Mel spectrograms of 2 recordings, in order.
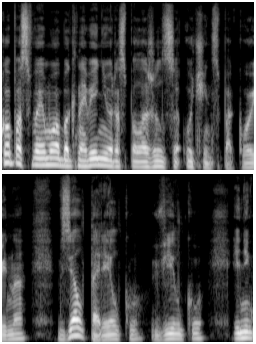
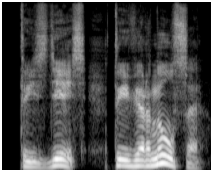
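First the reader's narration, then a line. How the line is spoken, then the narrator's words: Exclaiming. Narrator (Russian): воскликнул Генрих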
